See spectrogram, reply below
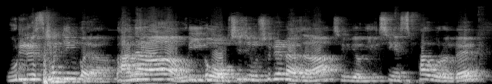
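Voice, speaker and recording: A high-voiced man preaches with bounce and humor, firing questions at the crowd and pacing the stage. His voice rings through a large, very echoey church hall, picked up from a distance as he roams. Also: quick pace. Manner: animated, joking, quizzing the congregation; moves around while preaching. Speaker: pastor. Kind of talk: lively sermon at a youth retreat.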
